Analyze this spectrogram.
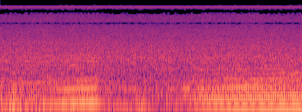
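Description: Muddy floodwater rushing and churning over boulders in a rain-swollen wadi stream, a steady dense roar. A low rumble under it swells about a second in and again from about four seconds in.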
